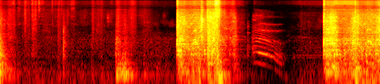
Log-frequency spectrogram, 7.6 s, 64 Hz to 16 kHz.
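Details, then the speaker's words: Third-gen (82–92) Camaro on starter fluid, other coil pack just plugged in: starter cranks in short bursts, then loud whooshing pops as it fires briefly and dies; fireball backfire, no start. Owner suspects injectors not working. "That shit's crazy. The fireball that just came out of there was wild."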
